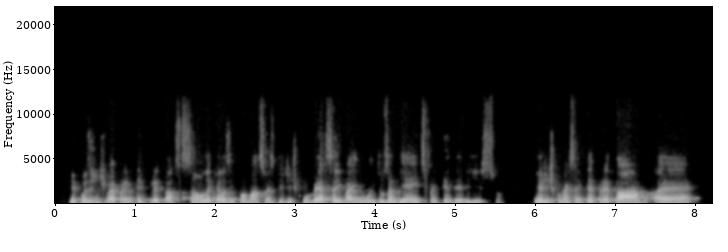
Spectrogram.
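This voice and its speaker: At a moderate pace, a man talks in a fairly high pitch with fairly even intonation. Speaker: startup executive, speaker on agile methods. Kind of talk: webinar presentation. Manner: casual, with many filler words.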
